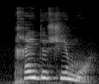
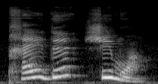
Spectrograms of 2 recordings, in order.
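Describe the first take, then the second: First: Said in the usual way. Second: "près ... de ... chez moi", carefully spaced; word by word. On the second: Shown as a demonstration. Separated model, then joined up.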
